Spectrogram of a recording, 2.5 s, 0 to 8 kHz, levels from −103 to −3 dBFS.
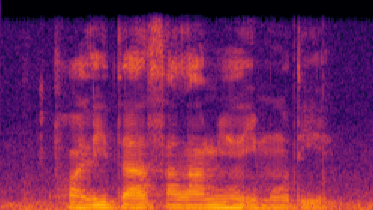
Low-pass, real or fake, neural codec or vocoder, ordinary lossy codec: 7.2 kHz; real; none; none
